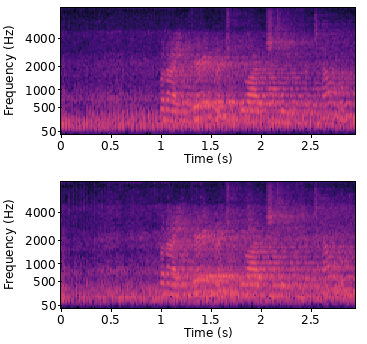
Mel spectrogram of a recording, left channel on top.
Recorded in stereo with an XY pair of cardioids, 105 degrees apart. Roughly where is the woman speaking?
Ahead.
